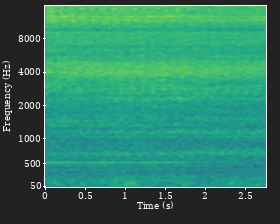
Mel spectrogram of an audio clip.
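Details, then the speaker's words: 1997 Dodge Caravan LE V6 at 239,722 miles after replacing melted coil pack with a used one and a donor wire: smooth, even idle on all six cylinders, no misses; normal idle. "oh yeah we're running all six oh yeah there we go ah she sounds healthy again"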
